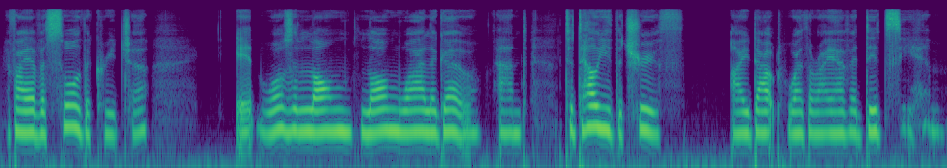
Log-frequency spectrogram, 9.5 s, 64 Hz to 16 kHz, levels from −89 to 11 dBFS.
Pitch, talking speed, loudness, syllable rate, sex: 210 Hz, 170 wpm, -19 LUFS, 4.6 syllables/s, female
